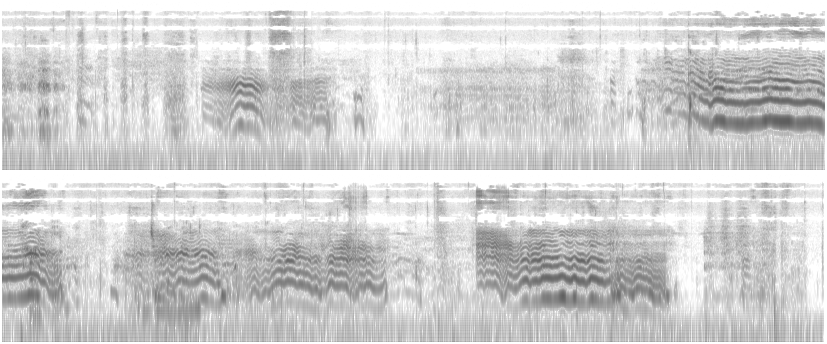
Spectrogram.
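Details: One-day-old Golden Retriever puppies from Quinn's litter, kept under a heat lamp, give wavering, rising-and-falling whines in several loud bursts separated by quieter squeaks and shuffling; a steady low hum runs underneath.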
